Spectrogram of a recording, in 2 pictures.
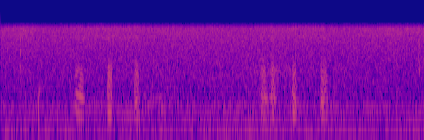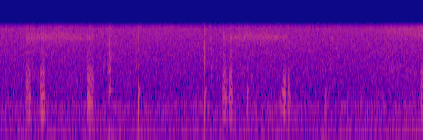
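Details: Sushi, a female pug, snoring as a little baby: short snorting bursts in irregular clusters, several per second at times, then brief pauses, throughout the recording, over steady background hiss.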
